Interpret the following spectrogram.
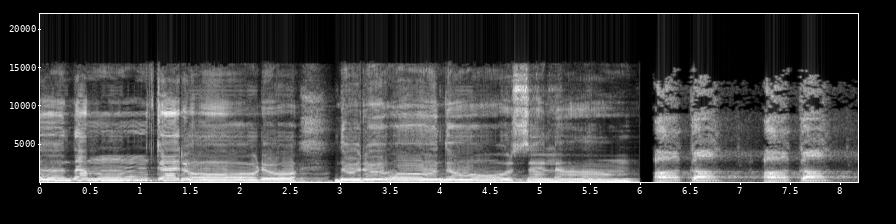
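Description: A man singing an Urdu Salat-o-Salam in long, gliding, melismatic lines, over a low steady drone. The singing cuts off abruptly about six seconds in, and short separate musical notes of an outro follow.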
